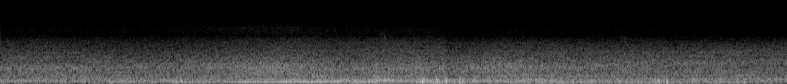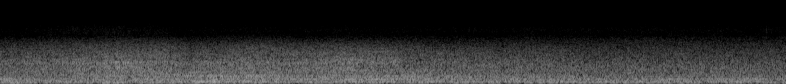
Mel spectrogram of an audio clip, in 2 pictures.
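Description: Steady outdoor background of wind and distant traffic, with a passing vehicle's low engine hum rising and fading over the first few seconds.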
